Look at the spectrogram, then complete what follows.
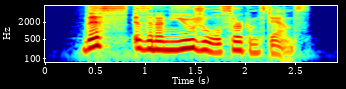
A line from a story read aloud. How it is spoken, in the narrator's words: bellowed, the acoustics of the cavern helping his voice carry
